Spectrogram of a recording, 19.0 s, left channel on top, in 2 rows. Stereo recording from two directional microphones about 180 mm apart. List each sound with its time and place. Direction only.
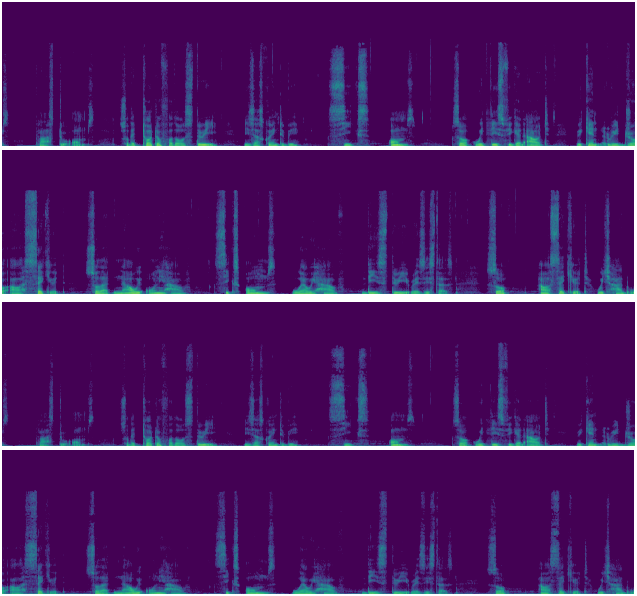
0.0 s speech: 25° left (ahead or behind)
